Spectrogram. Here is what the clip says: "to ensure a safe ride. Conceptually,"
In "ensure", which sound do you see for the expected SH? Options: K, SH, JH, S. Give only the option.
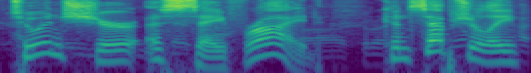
SH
